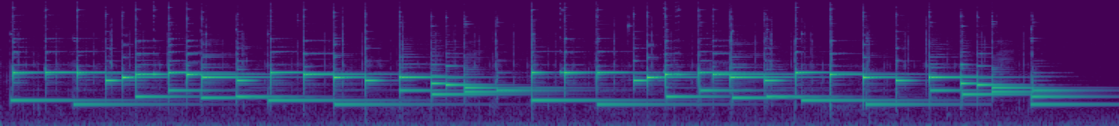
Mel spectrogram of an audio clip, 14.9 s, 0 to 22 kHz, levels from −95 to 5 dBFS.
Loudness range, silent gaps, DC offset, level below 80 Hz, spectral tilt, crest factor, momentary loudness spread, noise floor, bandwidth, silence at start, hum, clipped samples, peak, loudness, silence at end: 2 LU; none; under 0.1%; -78 dBFS; 1 dB/octave; 18 dB; 10 LU; -55 dBFS; 18.5 kHz; 0.15 s; none; under 0.1%; -14 dBFS; -29 LUFS; 0.25 s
